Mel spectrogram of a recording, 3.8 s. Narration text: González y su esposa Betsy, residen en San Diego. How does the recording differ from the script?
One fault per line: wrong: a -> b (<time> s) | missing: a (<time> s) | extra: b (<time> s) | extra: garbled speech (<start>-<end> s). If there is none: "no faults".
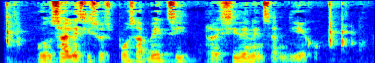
no faults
